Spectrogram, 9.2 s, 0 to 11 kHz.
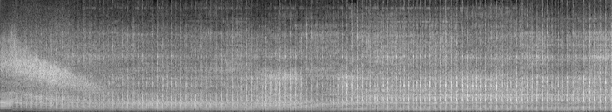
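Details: Echo SRM 225 two-stroke trimmer with cheap aftermarket carburetor, no adjustments: revs climb quickly, then hold a high, even buzz with regular firing and no stumbling; ran as well as the original carburetor.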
